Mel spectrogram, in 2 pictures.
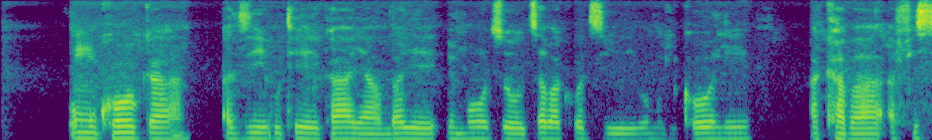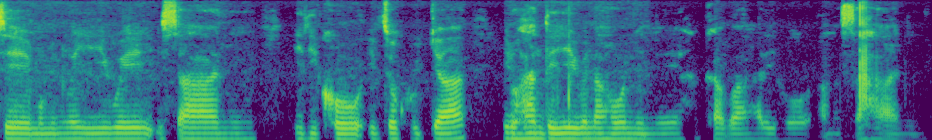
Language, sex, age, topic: Rundi, male, 18-24, education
